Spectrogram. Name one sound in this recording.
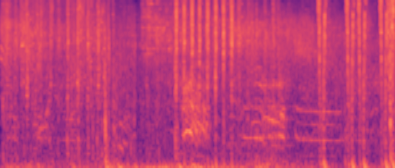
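An explosion booms and fire roars.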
